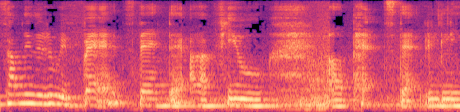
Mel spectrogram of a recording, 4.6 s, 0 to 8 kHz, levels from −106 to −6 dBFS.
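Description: From start to finish the speech is squashed: quiet and loud passages sit unnaturally close together and the speech sounds flattened. This is gain pumping, with a swing of around 20 dB. It is likely caused by a microphone gain set far too high, with a fast limiter or compressor clamping down on each loud syllable and releasing between them.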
